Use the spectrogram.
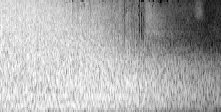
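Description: A loud firework blast from a chemical explosion, set off as a New Year's firework in a chemistry experiment: one booming bang with a broad, roaring rumble that slowly fades over a few seconds. No voices.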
